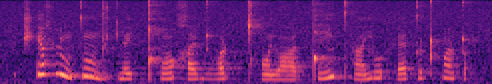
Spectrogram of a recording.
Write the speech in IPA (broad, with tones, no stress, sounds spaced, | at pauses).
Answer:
t͡ʃʼ ẽ˥ ħ ɳ ũ˨˩˦ t̪ õ˦˨ d ɨ˨ ʈ ɳ e˦˨ ǃʰ õ˧˥˧ χ ɛ˧˥˧ ɖʱ ɔ˧˥˧ ʈ ǀʰ ɔ̃˨ lʲ ʕ ɐ˨ ǃ ĩ˧˥˧ lʲ t̪ʰ ã˨˦ j u˦˨ h ɛ˧˥˧ t̪ o˥ ʈ k ɔ̃˦˨ ʈ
